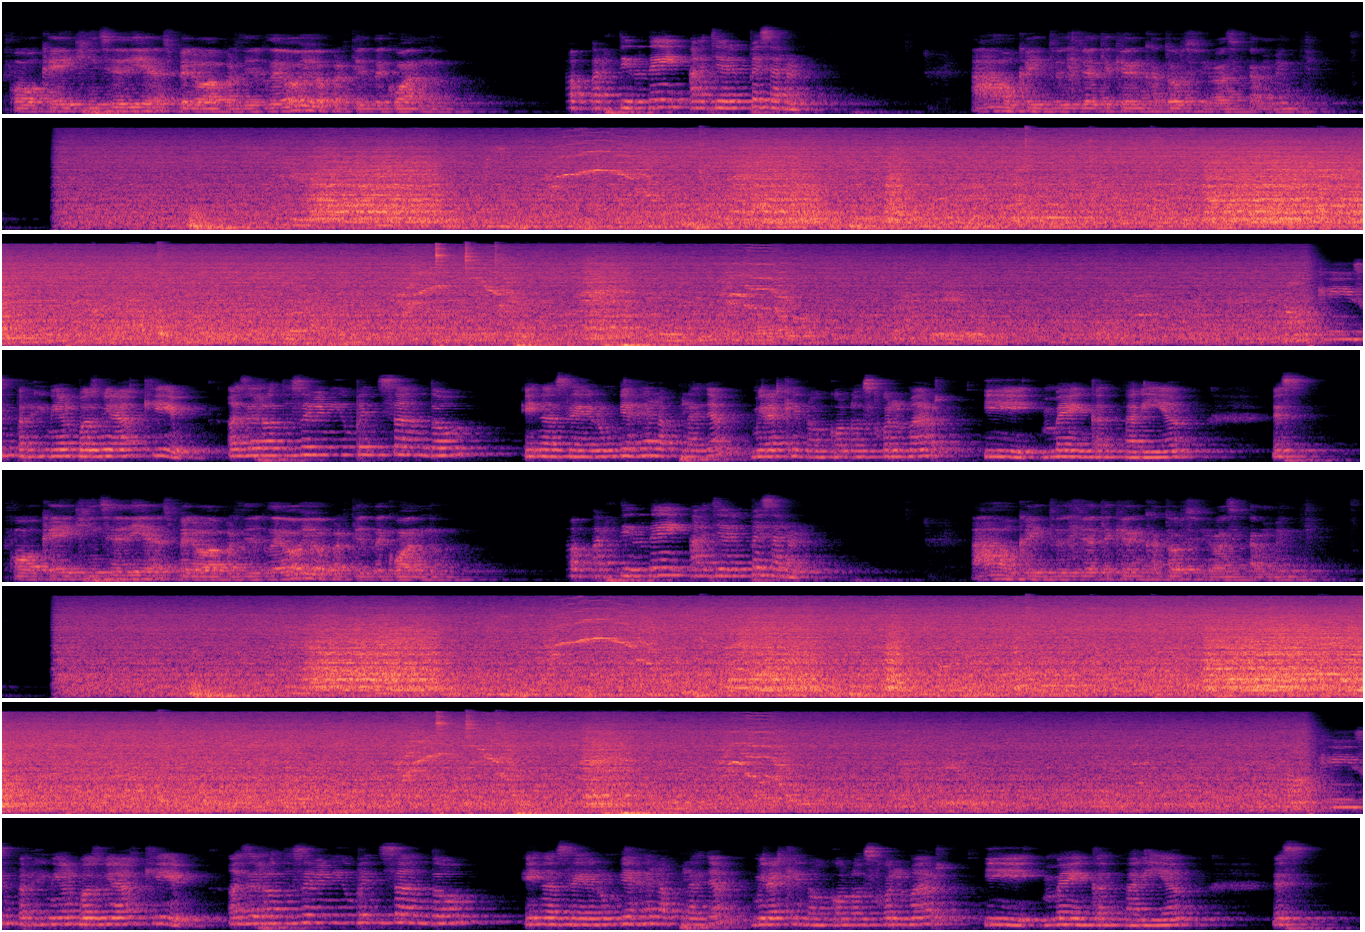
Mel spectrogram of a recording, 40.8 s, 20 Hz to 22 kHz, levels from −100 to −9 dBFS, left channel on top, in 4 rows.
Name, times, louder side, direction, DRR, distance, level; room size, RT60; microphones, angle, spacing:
voice 1, 0.1-3.3 7.3-9.8 15.4-18.8 19.0-20.2 20.7-24.7 25.2-26.6 27.1-27.8 28.1-28.3 28.6-28.9, left 1 dB, 15° left, -11 dB, 1.0 m, -42 dB
voice 2, 4.2-6.0 8.0-8.1 11.6-14.0 16.9-17.0 30.0-32.0 32.3-34.1 34.5-37.7 38.0-40.3, left 1 dB, 65° left, -3 dB, 0.5 m, -41 dB
sound 1, 10.6-30.2, right 2 dB, 20° right, 0.8 m, -31 dB
sound 2, 15.0-25.4, left 1 dB, 40° left, 0.8 m, -43 dB
2.9 x 2.2 x 2.2 m, 0.87 s
head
